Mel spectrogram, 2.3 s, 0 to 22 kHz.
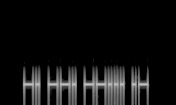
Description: Morse code, heard as a keyed tone, about 28 wpm, 700 Hz. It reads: NG7A
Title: NA SOTA Activator Callsigns 30wpm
